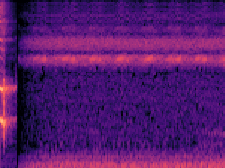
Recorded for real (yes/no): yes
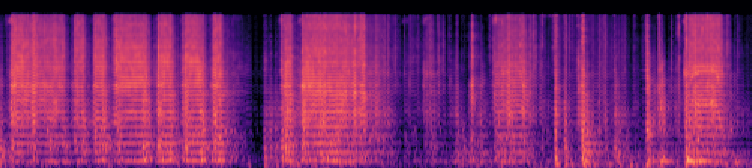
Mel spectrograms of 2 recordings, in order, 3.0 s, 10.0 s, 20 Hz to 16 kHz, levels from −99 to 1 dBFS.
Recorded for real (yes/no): no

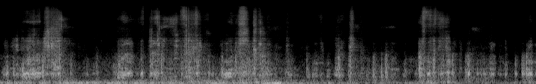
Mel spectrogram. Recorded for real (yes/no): no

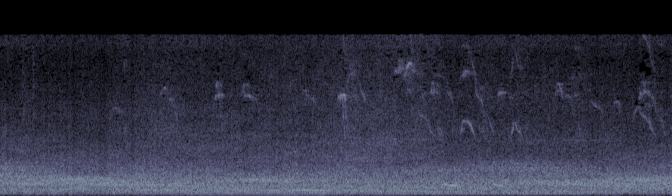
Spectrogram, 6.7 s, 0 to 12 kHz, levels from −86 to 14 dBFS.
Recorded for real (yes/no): yes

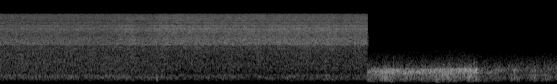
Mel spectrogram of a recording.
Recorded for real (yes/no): yes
